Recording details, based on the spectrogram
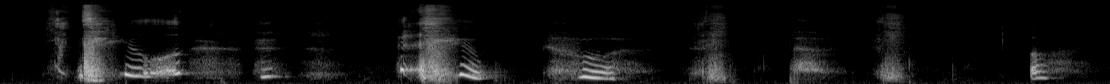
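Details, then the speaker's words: Several sharp, forceful sneezes with quick inward gasps between, in a quiet room, from a person whose hay fever has been severe for days and whose nose tingles; repeated sneezing fit. "okay i have to sneeze thank you i have i have to sneeze thank you i have to sneeze oh oh my nose really tingles today"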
